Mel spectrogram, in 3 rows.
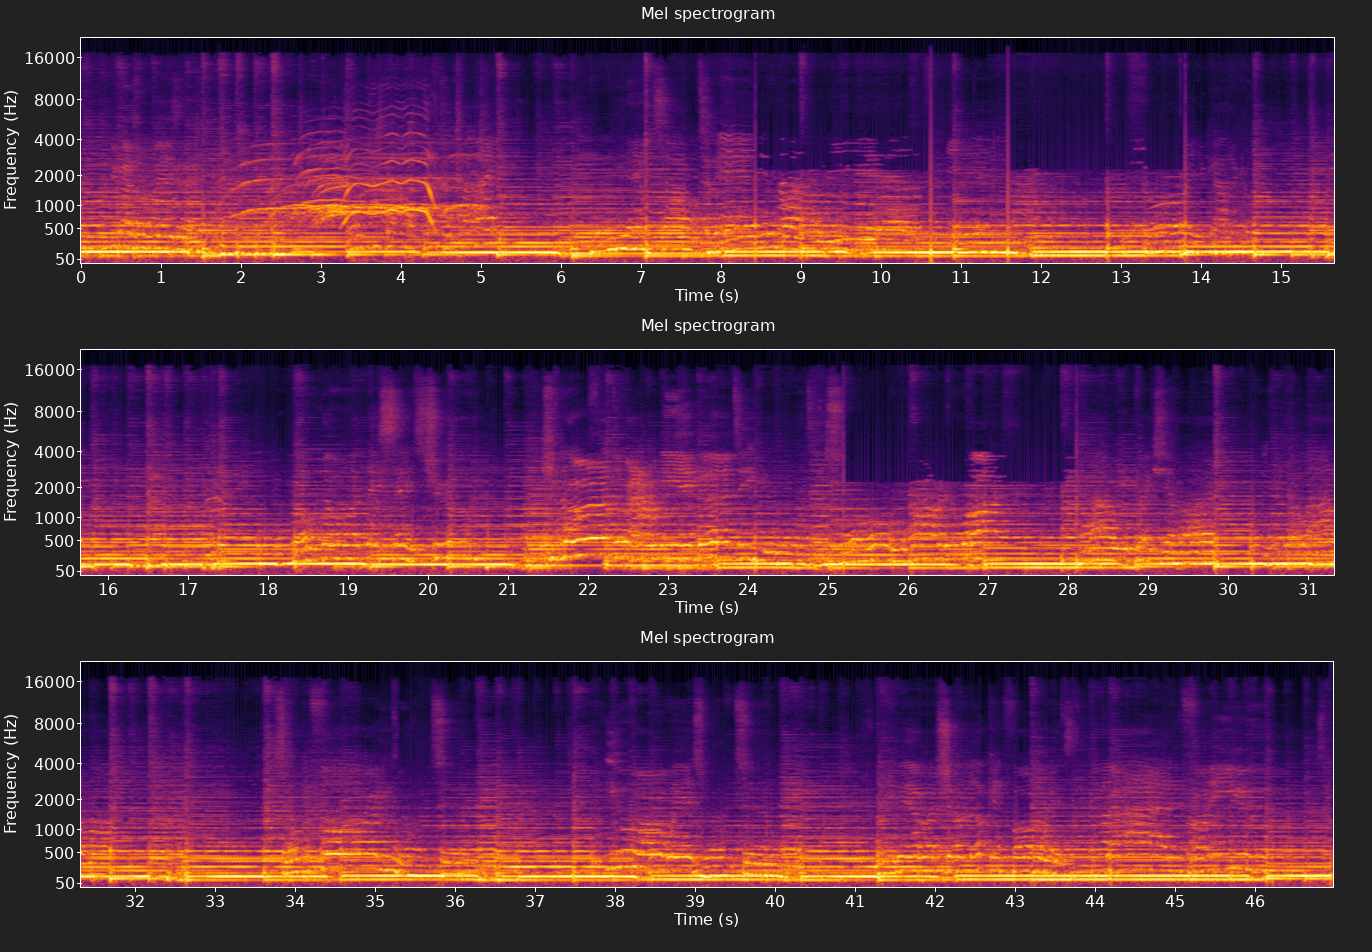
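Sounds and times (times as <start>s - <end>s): man singing: 0.0s - 12.0s, 13.0s - 15.0s, 17.7s - 46.9s
guitar playing: 0.0s - 46.9s.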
